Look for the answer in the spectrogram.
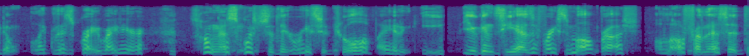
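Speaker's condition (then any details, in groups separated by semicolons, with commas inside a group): Cerebellar ataxia from brain tumour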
